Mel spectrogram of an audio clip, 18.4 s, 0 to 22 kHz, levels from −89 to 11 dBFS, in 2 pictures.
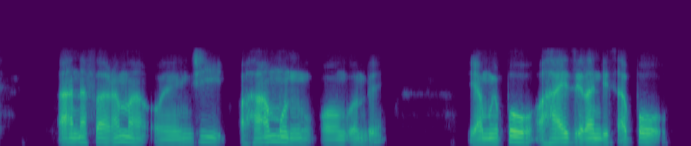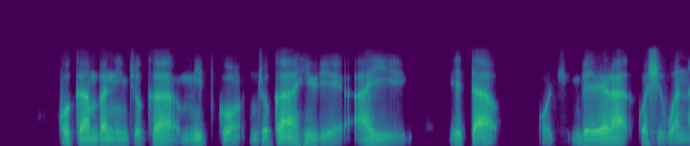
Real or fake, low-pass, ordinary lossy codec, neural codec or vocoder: fake; 5.4 kHz; Opus, 24 kbps; codec, 16 kHz, 0.7 kbps, FocalCodec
